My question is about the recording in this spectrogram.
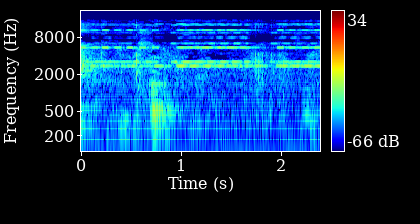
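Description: A telephone ringing: a steady high electronic ring tone sounds through the hall, with a man saying one word over it.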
